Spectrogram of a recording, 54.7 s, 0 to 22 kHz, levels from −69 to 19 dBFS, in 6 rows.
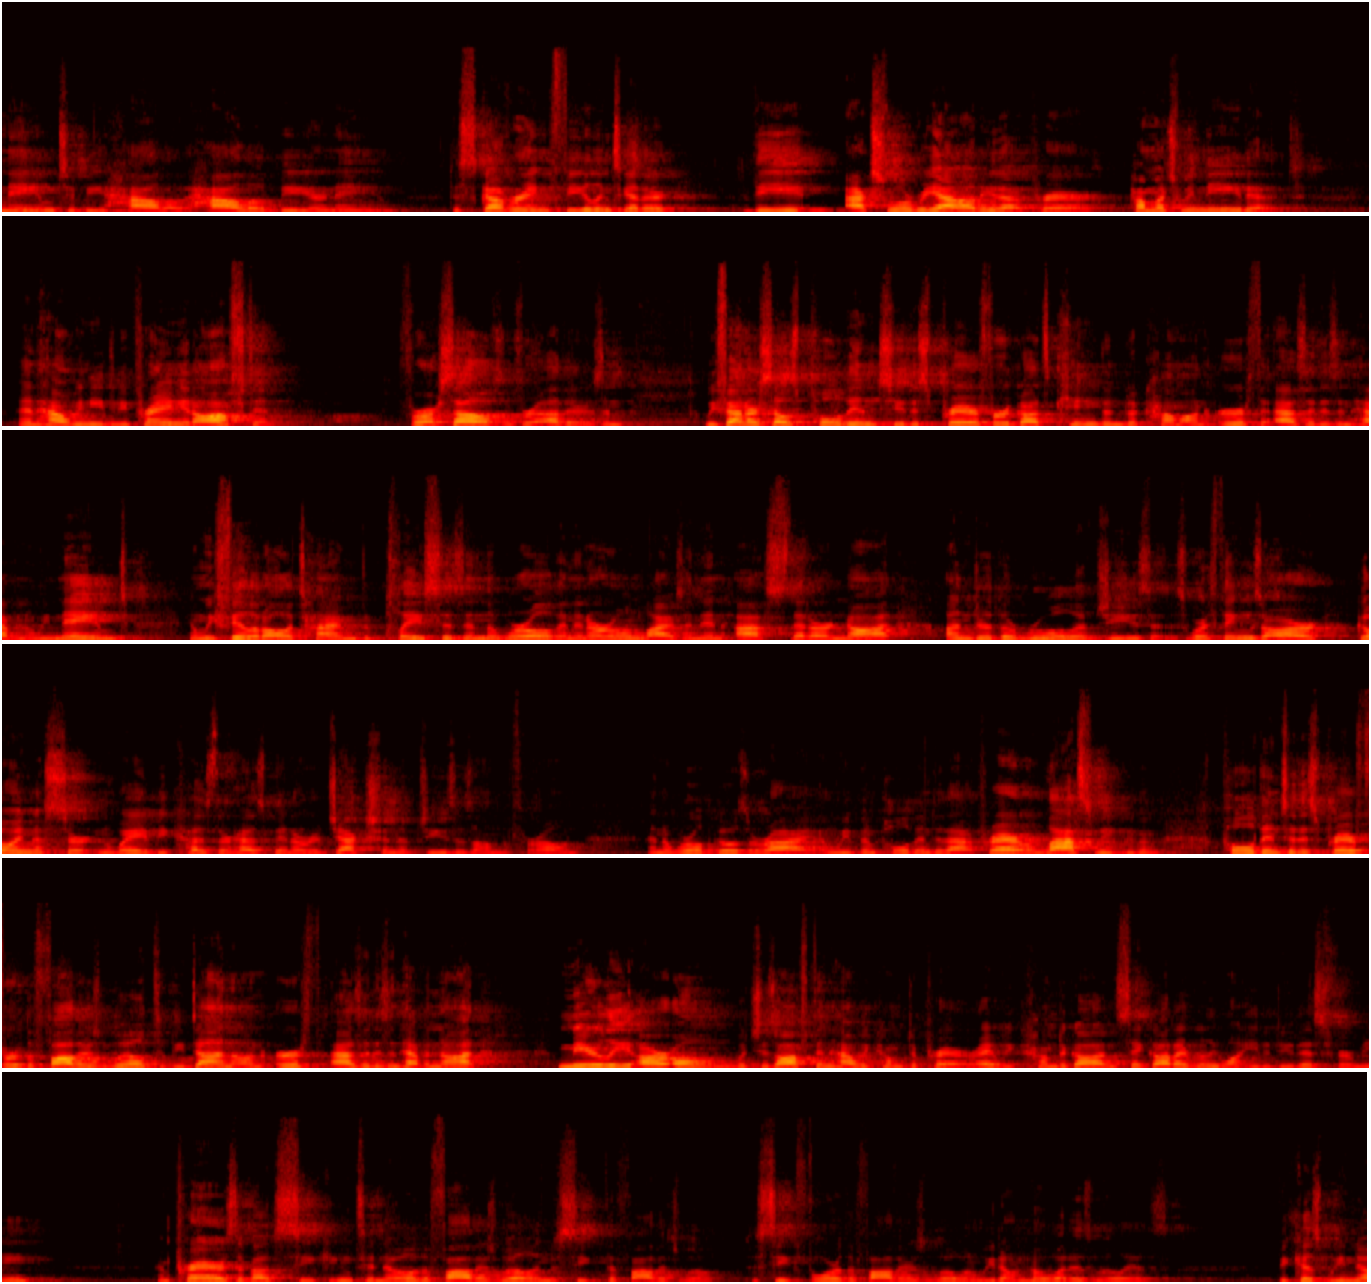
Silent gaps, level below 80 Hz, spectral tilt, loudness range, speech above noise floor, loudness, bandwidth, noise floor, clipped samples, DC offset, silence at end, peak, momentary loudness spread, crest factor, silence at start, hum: none; -62 dBFS; -4.5 dB/octave; 7 LU; 29 dB; -28 LUFS; 17.5 kHz; -57 dBFS; under 0.1%; under 0.1%; 0 s; -6 dBFS; 14 LU; 22 dB; 0 s; none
